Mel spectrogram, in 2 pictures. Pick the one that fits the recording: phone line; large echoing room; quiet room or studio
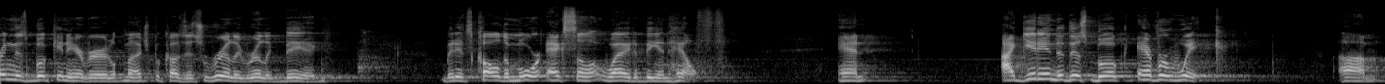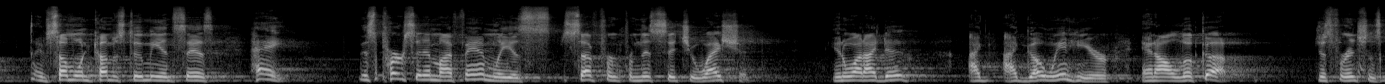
large echoing room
